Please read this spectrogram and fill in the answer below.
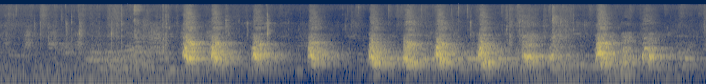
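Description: A dog barking repeatedly: about a dozen loud barks in quick succession, starting about three seconds in.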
